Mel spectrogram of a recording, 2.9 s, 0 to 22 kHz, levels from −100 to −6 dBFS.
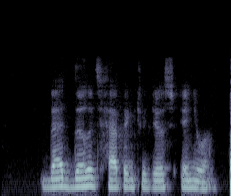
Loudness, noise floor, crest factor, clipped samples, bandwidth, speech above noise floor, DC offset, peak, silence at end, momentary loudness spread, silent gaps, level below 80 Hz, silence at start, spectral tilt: -38 LUFS; -77 dBFS; 18 dB; under 0.1%; 7.2 kHz; 40 dB; under 0.1%; -20 dBFS; 0.2 s; 6 LU; none; -72 dBFS; 0.55 s; -8 dB/octave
